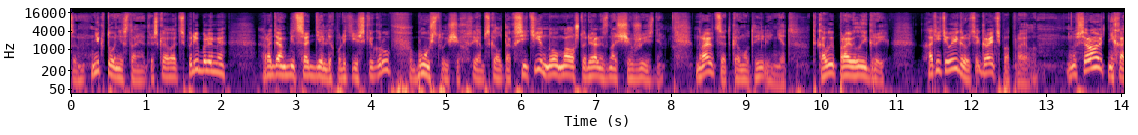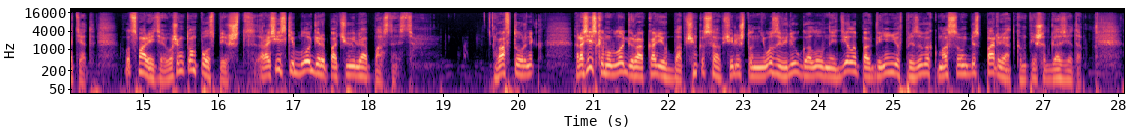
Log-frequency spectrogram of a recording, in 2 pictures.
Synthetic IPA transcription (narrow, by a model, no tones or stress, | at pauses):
ənʲɪkt̪o̞nʲɪst̪anʲɪt̪ɾʲɪskavatʲpɾʲibəlʲɪmʲɪ | radʲɪɐmbʲit̪sɨɐdʲːelʲnɨxpəlʲɪtʲit͡ɕɪ̥skʲɪɣɡɾupbujst̪vʊjʉɕːɪxjabɨskɐzɑlˠt̪akfsʲɪtʲino̞mɑlˠəʂt̪oɾʲɪalʲnəznat͡ɕɪ̥ɕːɪxvʐɨzʲnʲɪnɾavʲɪt̪səɛt̪ə̥kɐmut̪əilʲɪ̰nʲḛt̪ːə̥kɐvɨpɾavʲɪlˠəɪɡɾɨxɐtʲitʲɪvɨiɡɾəvətʲɪɡɾajtʲɪ̥pɐpɾa̰vʲɪlˠə̰m | nofsʲoɾɐvnovʲɪtʲnʲɪxɐtʲa̰t̪vo̞t̪smɐt̪ɾʲitʲɪvəʂɨnŋk̚t̪o̞npo̞st̪̚pʲiʂɨ̥t̪ɾɐsʲijskʲɪjəblˠo̞ɡʲɪɾɨpɐt͡ɕuɪlʲɪɐpa̰snəsʲtʲ | vɐft̪o̞rnʲɪkrɐsʲijskəmʊblˠo̞ɡʲɪɾʊɐkadʲɪjʊbapt͡ɕɪnkəsɐːpɕilʲɪʂt̪o̞nənʲɪvo̞zəvʲɪlʲiʊɡɐlˠo̞vnəjədʲe̞lˠəpəɐbʲvʲɪnʲenʲɪjʊfpɾʲɪzɨvəxkmasːəvɨmbʲɪspɐɾʲat̪kəmpʲiʂɨt̪̚ɡɐzʲe̞t̪ə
